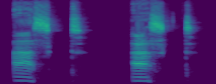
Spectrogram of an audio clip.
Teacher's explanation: So, a s k e d. But the e d has a different sound. It has a t sound.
